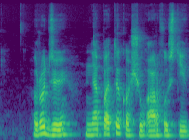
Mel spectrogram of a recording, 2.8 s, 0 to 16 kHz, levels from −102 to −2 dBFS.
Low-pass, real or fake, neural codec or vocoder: 14.4 kHz; real; none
